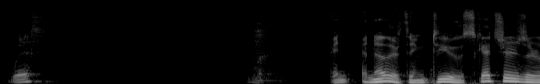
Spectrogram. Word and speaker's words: Skechers: Skechers. There's no T. Skeechers? That's most people have been befuddled to see that there's no T in Skechers.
